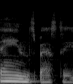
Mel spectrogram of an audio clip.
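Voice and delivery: put-on sad, sorrowful tone. Reading a chat message aloud the way it felt: mock sad tone. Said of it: "felt like it was said with such sadness".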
